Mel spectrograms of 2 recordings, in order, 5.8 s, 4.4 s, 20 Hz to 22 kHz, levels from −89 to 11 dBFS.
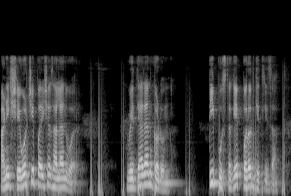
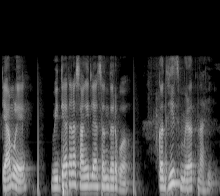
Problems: none marked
